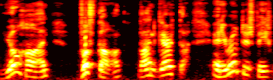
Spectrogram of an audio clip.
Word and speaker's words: Goethe: So here's a way to properly pronounce his name: Johann Wolfgang von Goethe. All right. Work on your pronunciation. Johann Wolfgang von Goethe.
